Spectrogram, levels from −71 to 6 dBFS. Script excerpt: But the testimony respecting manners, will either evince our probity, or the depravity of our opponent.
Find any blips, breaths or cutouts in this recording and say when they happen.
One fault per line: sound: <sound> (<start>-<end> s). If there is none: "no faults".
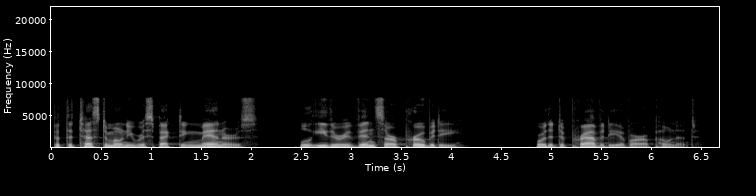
no faults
